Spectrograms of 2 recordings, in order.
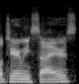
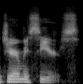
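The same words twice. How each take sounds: First: Said in the usual way. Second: Surname Sears as one "seerz" sound, imitating Siri; Siri's mispronunciation. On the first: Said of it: "if I say, s". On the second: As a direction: say Sears to rhyme with "ears". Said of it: "it says, "Calling Jeremy Sears".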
